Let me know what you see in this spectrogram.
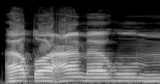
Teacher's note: Cara melafalkannya yaitu suara mimnya masuk kepada mim kedua dan ditahan mimnya. Ditahan m-nya. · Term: idgham mim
